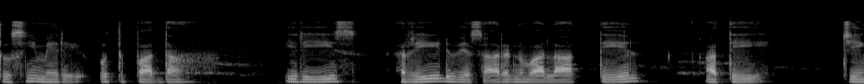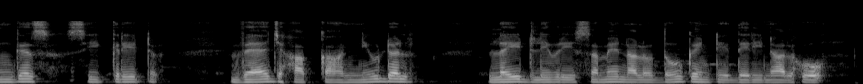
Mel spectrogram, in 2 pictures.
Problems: background sounds at intervals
